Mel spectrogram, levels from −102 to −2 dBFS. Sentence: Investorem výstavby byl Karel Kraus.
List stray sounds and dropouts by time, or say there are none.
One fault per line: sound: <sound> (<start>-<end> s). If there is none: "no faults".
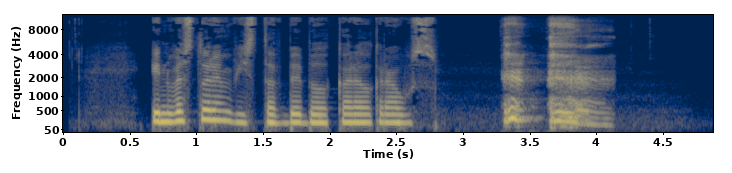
sound: throat clearing (3.3-4.1 s)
